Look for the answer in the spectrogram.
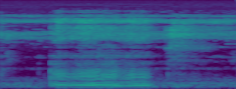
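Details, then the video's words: Labrador Retriever snoring, one deep vibrating rattly breath lasting about one second, low and buzzing, followed by a softer exhale. "Лабрадор храпит."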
